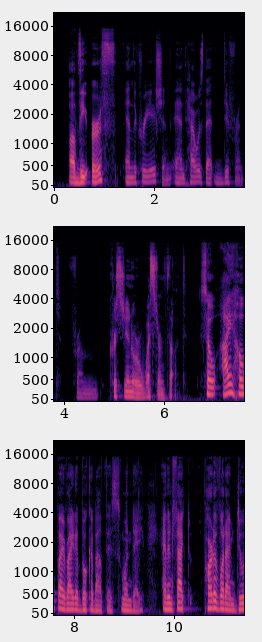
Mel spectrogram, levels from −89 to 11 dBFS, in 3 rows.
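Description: A speech clip, and between 4.64 and 5.11 s there's zipper noise: the level drops or rises by something like 15 dB in under half a second, but instead of gliding it moves in discrete jumps, roughly fifty a second. Each jump puts a tiny click into the speech, so you get that ticking, zippy texture riding on the sound while the gain moves. This gain change wasn't smoothed between steps.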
